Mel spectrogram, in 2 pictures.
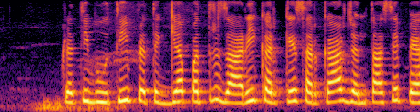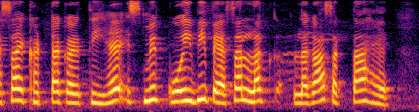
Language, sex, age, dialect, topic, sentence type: Hindi, female, 18-24, Kanauji Braj Bhasha, banking, statement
